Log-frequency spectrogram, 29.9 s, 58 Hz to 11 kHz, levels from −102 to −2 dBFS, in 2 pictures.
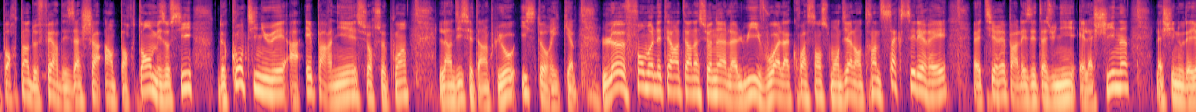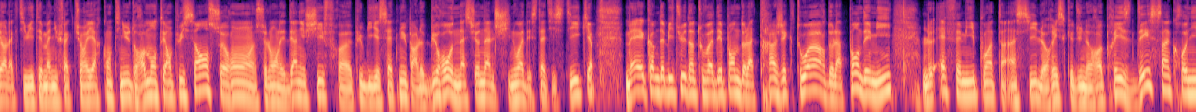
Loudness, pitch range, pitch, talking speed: -15 LUFS, 105-140 Hz, 120 Hz, 180 wpm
